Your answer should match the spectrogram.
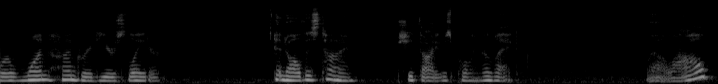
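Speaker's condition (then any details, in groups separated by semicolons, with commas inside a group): No condition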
